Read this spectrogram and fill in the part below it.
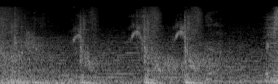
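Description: Repeated Accio summoning spells in Hogwarts Legacy give a steady rumbling bed broken by several bright swooshing zips and soft impact thuds, evenly spaced and close.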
